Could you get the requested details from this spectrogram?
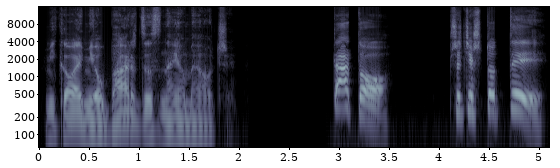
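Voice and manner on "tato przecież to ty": put-on high, loud childish outcry; a boy's letdown breaking out; disappointed cry. Jaś unmasking his dad, high disappointed cry. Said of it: "krzyknął Jaś i się rozpłakał".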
